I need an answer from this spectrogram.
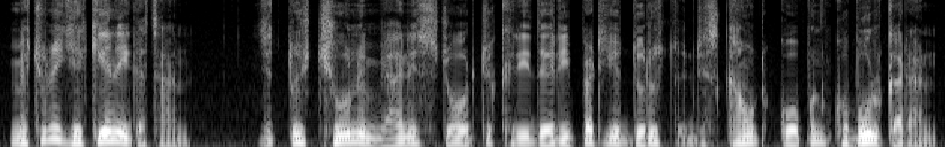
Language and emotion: Kashmiri, angry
